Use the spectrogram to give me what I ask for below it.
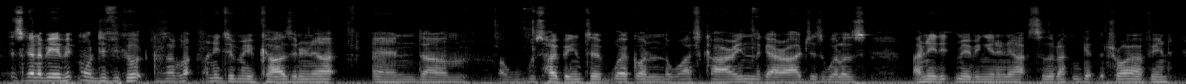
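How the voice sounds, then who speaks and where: A man's voice: medium pitch, little pitch movement, moderate pace, slight background noise. Rambling man vlogging his car work. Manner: rambling, many ums and trailing restarts. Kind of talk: casual vlog chat. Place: open carport at home, outdoors. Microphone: phone camera held close.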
